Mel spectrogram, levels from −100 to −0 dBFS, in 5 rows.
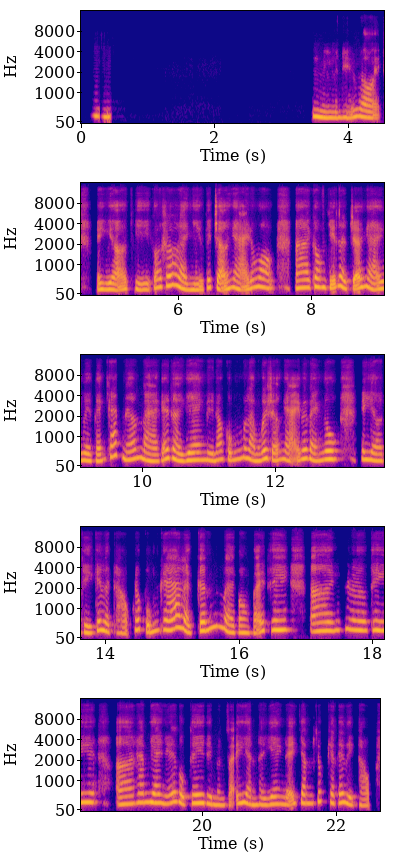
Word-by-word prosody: Ừm, 245 -2 -4
ừm. 215 0 -2 3.0
Ừm, 225 -3 +3 0.2
mình 185 - -3
hiểu 195 +2 -2
rồi. 205 -5 0 0.3
Bây 205 - +2
giờ 200 -1 +2
á, - - 0
thì 195 -2 -2
có 265 - +1
rất 320 +3 +3
là 230 -7 +4
nhiều 190 -1 0
cái 255 - 0
trở 220 -5 +3
ngại, 235 -3 +1
đúng 260 +4 0
hông? 250 -4 0 0.3
A, 250 +2 +2
không 270 -2 +3
chỉ - - +2
là 300 -5 +3
trở 250 - +3
ngại 230 -6 +2
về 225 -2 +3
khoảng 210 +4 0
cách 360 +3 -2
nữa, 275 0 +1
mà 220 -6 +1
cái 290 +2 +2
thời 235 -7 +3
gian 245 +2 +2
thì 235 -2 0
nó 255 +4 -2
cũng 260 +4 -2
là 280 -6 +1
một 215 - 0
cái 285 - +3
trở 240 -1 0
ngại 260 -3 -2
với 290 +1 +2
bạn 235 -4 0
luôn. 270 +1 +4 0.3
Bây 265 -1 +1
giờ 220 -3 +1
thì 220 -2 +1
cái 300 - +3
lịch 255 -4 0
học 215 -2 -6
nó 320 - +1
cũng 250 +5 0
khá 320 +5 +3
là 315 -9 +2
kín, 300 +8 +3
mà 240 -8 +1
còn 220 -1 0
phải 280 +6 0
thi, 310 +1 +3 0.3
ờ, 260 - -1 0.3
giống 300 - -3
như, 310 -3 +1
thi 300 0 +2 0.3
ờ, 230 - -2 0.2
tham 295 +1 -1
gia 290 -2 +3
những 260 -1 -3
cái 310 - +1
cuộc 265 -5 +1
thi, 275 0 +3
thì 245 - -1
mình 215 -2 -2
phải 275 +3 -2
dành 230 -6 0
thời 215 -1 -3
gian 240 +1 -1
để 270 - -1
chăm 270 -2 -1
chút 320 0 -3
cho 280 - 0
cái 285 +2 0
việc 235 -5 -1
học, 200 - -6
255 Hz, 220 wpm, -21 LUFS, 225-290 Hz, 3.0 s, là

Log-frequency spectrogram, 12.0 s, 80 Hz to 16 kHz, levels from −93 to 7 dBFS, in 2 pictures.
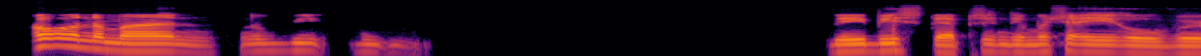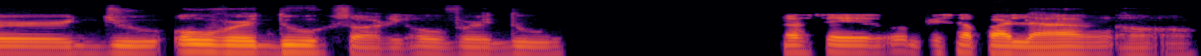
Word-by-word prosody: Oo 210 +1 +6
naman. 135 - +3
Nagbi 135 0 -9
mm. 125 -4 -16 2.0
Baby 130 +2 +3
steps. 115 -1 0
Hindi 120 -1 -3
mo 125 +1 -2
siya 130 +1 +1
i-overdue, 110 -2 -1
overdo 115 -2 +1
sorry, 95 -1 -5
overdo. 100 0 -8 1.2
Kasi 115 -1 0
umpisa 115 -1 -4
pa 110 - +4
lang, 100 0 +1
oo. 90 0 -14
115 Hz, 90 wpm, -26 LUFS, 105-125 Hz, 2.0 s, Oo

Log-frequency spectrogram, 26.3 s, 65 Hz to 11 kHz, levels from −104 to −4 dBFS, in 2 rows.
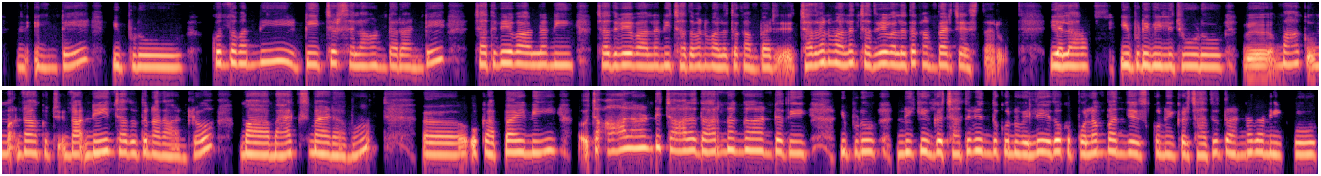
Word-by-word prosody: హ్మ్. 205 - -7
అంటే 205 +3 -3 0.5
ఇప్పుడు 215 +1 -1 0.7
కొంతమంది 265 0 +2 0.4
టీచర్స్ 255 +1 -1
ఎలా 230 0 -1
ఉంటారంటే, 215 +2 -4 0.4
చదివే 255 +1 +1
వాళ్ళని 245 -1 +1 0.4
చదివే 240 0 +3
వాళ్ళని, 225 0 -1
చదవని 225 -1 -2
వాళ్ళతో 215 +1 -1
కంపేర్ 205 0 -2
చే - - -2 0.2
చదవని 245 +5 +2
వాళ్ళని 260 +1 +2
చదివే 240 +2 +4
వాళ్ళతో 240 +2 +2
కంపేర్ 235 0 -2
చేస్తారు. 205 -5 -6 0.6
ఎలా? 230 0 +4 0.5
ఇప్పుడు 240 +1 +2
వీళ్ళు 225 -1 +1
చూడు 225 -1 +1 0.4
ఎ - - +3 0.3
మాకు 255 +1 -2
మ - - -1 0.2
నాకు 240 0 -1
చు - - -7
నా 225 - +3 0.2
నేను 255 +2 +4
చదువుతున్న 235 -1 0
దాంట్లో, 200 +4 -2 0.4
మా 230 - +5 0.2
మ్యాథ్స్ 235 +3 -4
మ్యాడము 210 -2 0 0.7
ఆహ్, 215 -1 +2
ఒక 245 - -17
అబ్బాయిని 245 +2 +2 0.6
చాలా 290 +3 +1
అంటే 330 +1 +2
చాలా 275 +1 +2
దారుణంగా 265 +2 +1
అంటది. 240 0 0 0.5
ఇప్పుడు 250 +3 0 0.4
నీకింక 250 0 +3
చదువెందుకు 255 +1 0
నువ్వెళ్ళి 225 +2 +3
ఏదో 255 +2 +8
ఒక 255 - -3
పొలం 240 +2 +1
పని 250 -3 0
చేసుకుని 220 0 -2
ఇక్కడ 225 +1 0
చదువు 220 +3 -1
దండగా 245 +2 0
నీకు. 220 +1 -1
235 Hz, 130 wpm, -22 LUFS, 220-255 Hz, 0.7 s, ఏదో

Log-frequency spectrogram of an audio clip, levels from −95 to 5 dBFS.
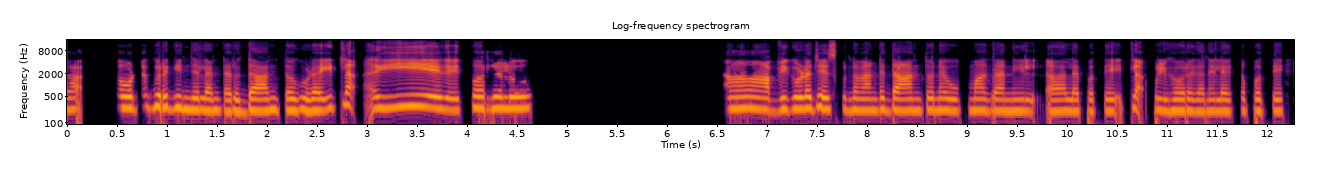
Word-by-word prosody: ర 225 - -3 0.5
తోటగూర 250 +1 +2
గింజలంటారు. 215 -4 0
దాంతో 215 +1 +1
గూడా 215 -1 +2
ఇట్లా, 290 +5 +1 0.3
ఈ 255 -4 +4
కొర్రలు 240 -1 +2 2.1
ఆ! - - -3 0.4
అవి 220 +2 -1
గూడా 235 +1 +5
జేసుకున్నాం. 225 -2 0
అంటే, 215 +1 -3
దాంతోనే 215 +1 0
ఉప్మా 215 +1 -4
గానీ, 205 0 -2
ల్ - - -6 0.2
ఆహ్, 200 0 -1
లేపోతే 200 +1 -6
ఇట్లా 235 -2 -1
పులిహోర 210 -1 -2
గానీ, 200 0 -4
లేకపోతే 205 0 -6
220 Hz, 110 wpm, -22 LUFS, 210-240 Hz, 2.1 s, గూడా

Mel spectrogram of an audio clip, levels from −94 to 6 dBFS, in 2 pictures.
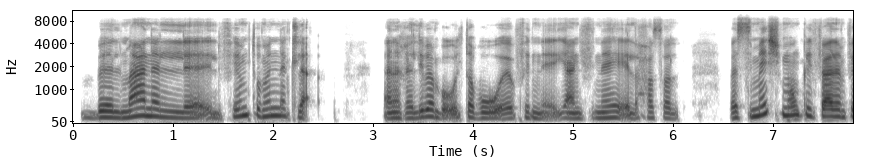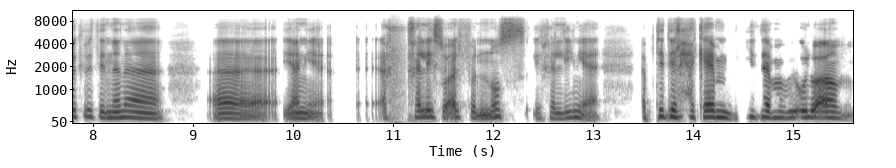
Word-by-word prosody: بالمعنى 180 +6 +3
ال 175 -4 0
اللي 165 - +1
فهمته 220 +2 -1
منك 220 +2 -1
لأ، - - 0 0.7
أنا 160 +1 +2
غالبًا 160 +6 +1
باقول 180 - -2
طب 175 -5 -1
و 160 -1 +1
في - - -15
الن 160 -3 -4
يعني 155 - -1
في 150 - -14
النهاية 165 +1 0
إيه - - 0
اللي - - -4
حصل، 160 -3 -5 0.5
بس 165 +4 -1
ماشي 245 +4 +5
ممكن 235 -1 +2
فعلًا 105 - +5
فكرة 200 -2 -5
إن 170 0 -2
أنا 170 -4 +1 0.5
آآ 145 - -1
يعني 75 -1 -2 0.6
أخلّي 185 +2 -2
سؤال 190 - 0
في 185 - -14
النص 195 +1 -2
يخلّيني 160 +3 -5 0.4
أبتدي 200 0 0
الحكاية 190 0 +3
من 180 -2 +1
جديد 190 +4 -10
زي 185 - +6
ما 175 0 -4
بيقولوا 185 +1 +3 0.2
آه 170 - -3
175 Hz, 160 wpm, -23 LUFS, 160-195 Hz, 0.7 s, زي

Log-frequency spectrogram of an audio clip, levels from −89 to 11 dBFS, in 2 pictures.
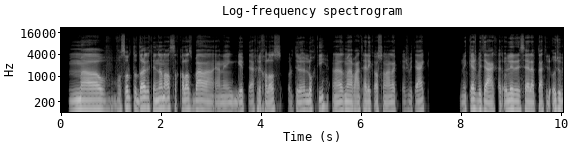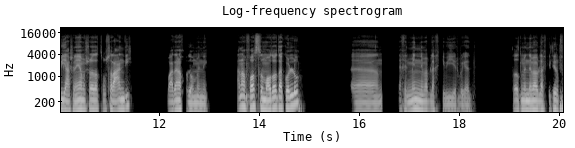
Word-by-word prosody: ما 110 +1 +4
و 110 -1 +1 0.3
وصلت 125 +3 -3
لدرجة 125 +3 +3
إن 110 +1 +1
أنا 120 -1 +3
أصلًا 125 - -5
خلاص 115 +1 0
بقى 105 -3 0
يعني 95 +1 -5
جبت 100 +1 -5
آخري 100 +1 -6
خلاص، 100 +10 -3
قُلت 95 +1 -16
ل 100 +1 -1
لأختي: 120 +5 -3
"أنا 95 0 -1
لازمًا 100 0 +1
أبعتها 95 +1 -2
لِك 100 -1 -3
أصلًا 95 -1 -5
على 95 +2 -2
الكاش 100 +1 -14
بتاعِك 100 +4 -4 0.7
من 95 - -10
الكاش 115 +4 +1
بتاعِك 100 -3 +2
فتقولي 105 +2 +2
لي 105 - +2
الرسالة 100 -1 +1
بتاعة 95 +1 -3
الOTP 115 0 0
عشان 105 0 +1
هي 115 +2 +6
مش 110 +1 -1
راضية 110 -1 +5
توصل 105 +1 -2
عندي، 115 +8 +2 0.7
وبعدها 100 +3 +2
هآخدهم 95 -5 -1
منِك." 85 -2 -3 0.6
أنا 145 +1 +4
في 135 0 +1
وسط 140 -1 +4
الموضوع 115 +3 +6
ده 135 - +4
كلّه 145 +8 +4 1.0
آآ، 95 0 -4 0.3
اتاخد 110 -3 -8
منّي 105 +1 +3
مبلغ 100 -1 -4
كبير 85 +1 -7
بجد، 80 0 -9 0.8
سقط 110 -1 -3
منّي 105 -1 +4
مبلغ 105 -1 +4
كتير 95 +4 -2
في 125 - -1
105 Hz, 175 wpm, -24 LUFS, 95-115 Hz, 1.0 s, هي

